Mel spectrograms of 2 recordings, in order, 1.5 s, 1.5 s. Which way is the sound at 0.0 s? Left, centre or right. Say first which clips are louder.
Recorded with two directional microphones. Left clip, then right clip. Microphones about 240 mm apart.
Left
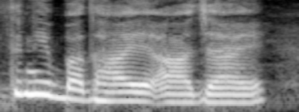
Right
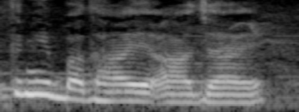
Left 14 dB; left.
